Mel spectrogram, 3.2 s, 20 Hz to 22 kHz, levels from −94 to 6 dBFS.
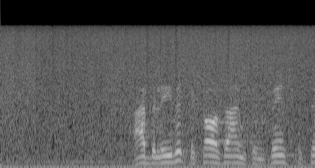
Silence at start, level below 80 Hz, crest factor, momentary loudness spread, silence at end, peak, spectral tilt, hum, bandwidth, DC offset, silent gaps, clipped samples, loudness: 0 s; -44 dBFS; 20 dB; 10 LU; 0 s; -8 dBFS; -3 dB/octave; none; 12 kHz; under 0.1%; none; under 0.1%; -28 LUFS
